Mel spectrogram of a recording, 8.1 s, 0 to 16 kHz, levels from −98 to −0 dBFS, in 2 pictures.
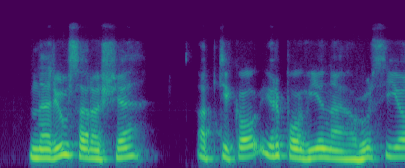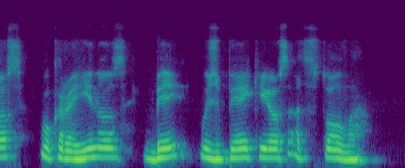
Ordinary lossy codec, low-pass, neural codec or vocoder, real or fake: Opus, 24 kbps; 7.2 kHz; codec, 16 kHz, 2 kbps, X-Codec, HuBERT features, trained on LibriSpeech; fake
